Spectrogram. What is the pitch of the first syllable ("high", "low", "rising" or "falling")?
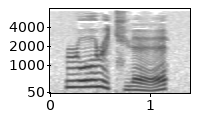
high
